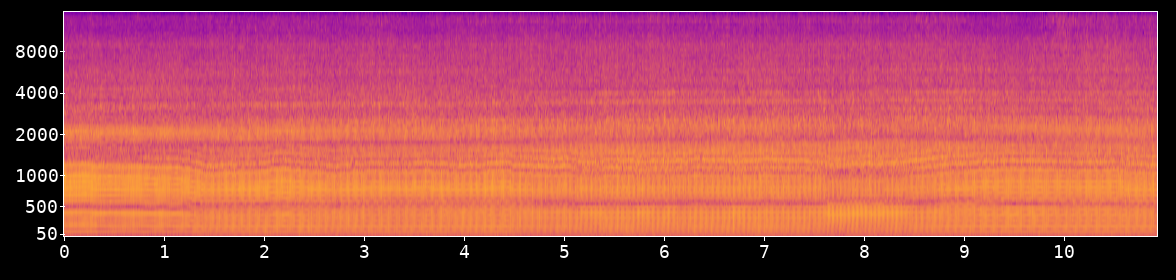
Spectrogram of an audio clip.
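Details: McCulloch 1-42 two-stroke chainsaw, restored project saw, cutting wood: strong, steady buzz dips slightly and recovers as the chain bites; pulls cleanly under load, likened to the original Texas Chainsaw Massacre saw.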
